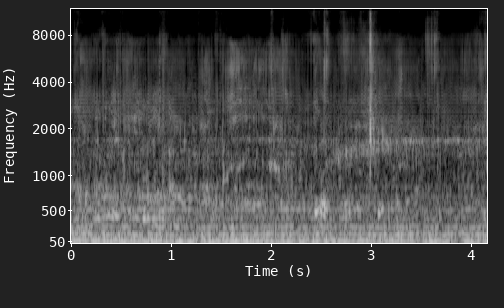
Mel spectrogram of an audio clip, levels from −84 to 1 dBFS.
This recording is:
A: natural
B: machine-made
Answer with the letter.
B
